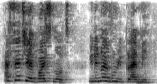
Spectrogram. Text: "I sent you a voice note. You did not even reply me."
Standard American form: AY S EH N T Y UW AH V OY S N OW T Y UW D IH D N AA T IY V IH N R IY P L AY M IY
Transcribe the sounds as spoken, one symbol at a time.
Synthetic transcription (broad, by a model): AY S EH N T Y UW AH V OY S N OW T Y UW D IH D N AA T IY V IH N R IY P L AY M IY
